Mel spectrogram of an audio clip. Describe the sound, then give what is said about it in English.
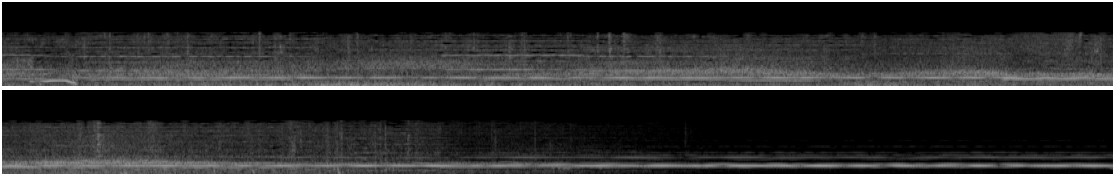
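Sine tones from a sonic art installation that generates them by itself: several steady electronic pitches overlap in a dense, droning cluster, then the busier texture fades, leaving a few sustained mid-pitched tones humming alone. No one speaks. “It's a piece of sonic art. Mm. Very clever it is. It generates sign tones all of itself.”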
